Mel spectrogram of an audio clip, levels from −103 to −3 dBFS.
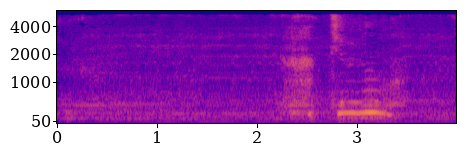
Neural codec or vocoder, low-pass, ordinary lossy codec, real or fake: autoencoder, 22.05 kHz, a latent of 192 numbers a frame, VITS, trained on one speaker; 5.4 kHz; MP3, 24 kbps; fake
